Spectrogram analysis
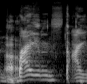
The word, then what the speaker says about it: Bridestein: Bridestein. Bride of Frankenstein.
